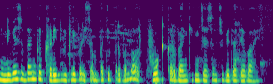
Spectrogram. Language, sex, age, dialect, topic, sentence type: Magahi, male, 25-30, Western, banking, statement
